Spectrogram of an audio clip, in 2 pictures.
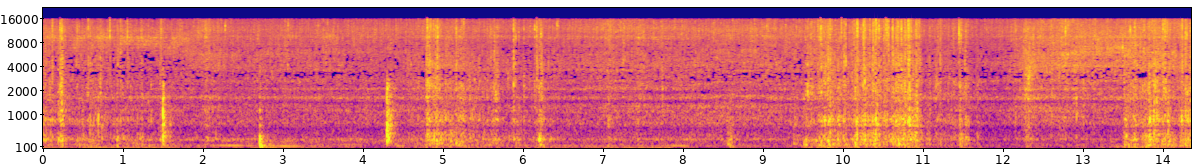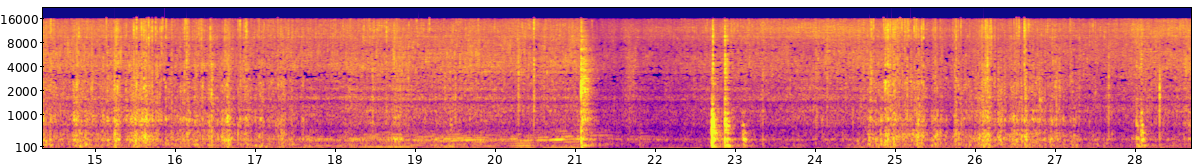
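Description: Kale and onions frying in olive oil in a stainless steel skillet: a steady sizzle with frequent crackling pops, a few of them louder.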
